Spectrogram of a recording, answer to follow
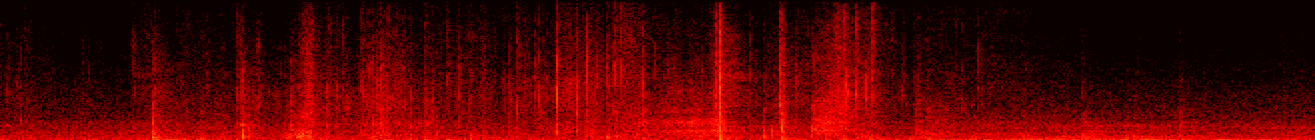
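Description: Trading cards and foil pack wrappers being handled on a table: a run of rustles and crinkles with several sharp clicks and taps, busiest in the middle, the loudest click a little past halfway.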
